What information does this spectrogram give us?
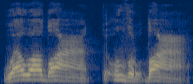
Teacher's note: هل لاحظتم جريان الصوت في العين؟ ولكنه جريان جزئي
